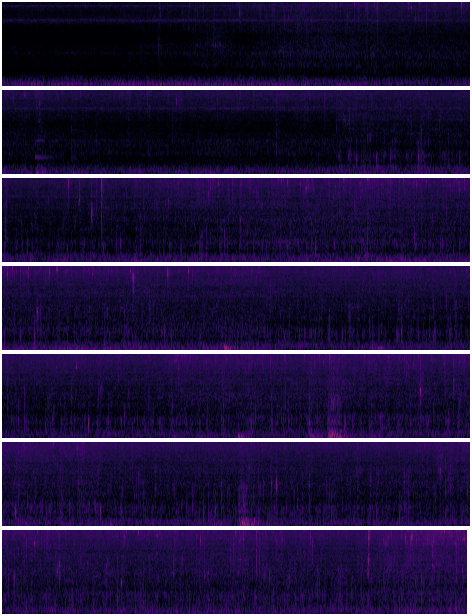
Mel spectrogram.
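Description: Battered banana fritters deep-frying in hot oil in a pan: a steady sizzle and bubbling that grows fuller about eight seconds in, with a few sharp clicks and pops along the way.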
